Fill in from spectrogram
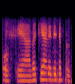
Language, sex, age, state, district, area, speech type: Malayalam, female, 30-45, Kerala, Kottayam, rural, conversation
